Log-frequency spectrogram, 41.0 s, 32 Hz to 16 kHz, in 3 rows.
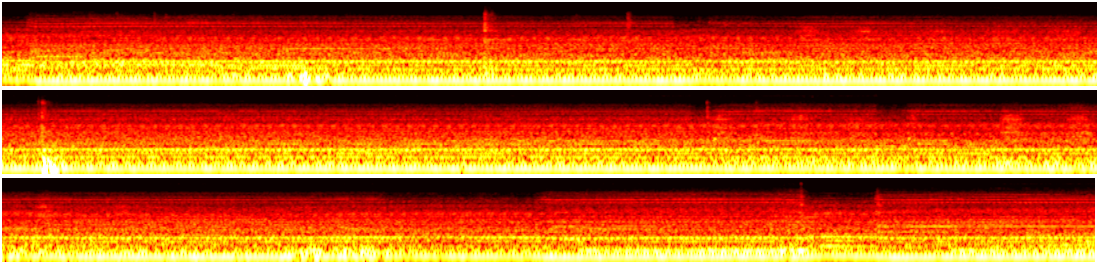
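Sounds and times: truck engine humming: 0.0s - 41.0s
sharp clunk: 14.1s - 14.5s.

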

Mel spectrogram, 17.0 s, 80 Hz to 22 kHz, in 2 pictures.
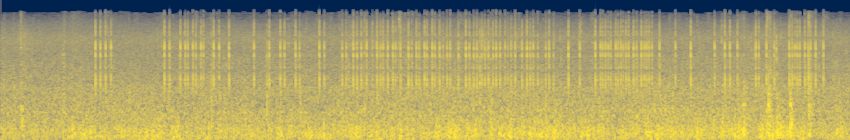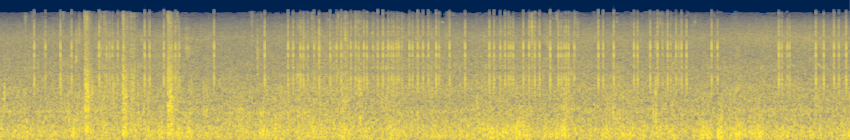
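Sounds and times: tyres rumbling on dirt track: 0.0s - 17.0s
vehicle rattling over bumps: 0.0s - 17.0s
wind: 0.0s - 17.0s
sharp knocks: 8.9s - 15.5s.

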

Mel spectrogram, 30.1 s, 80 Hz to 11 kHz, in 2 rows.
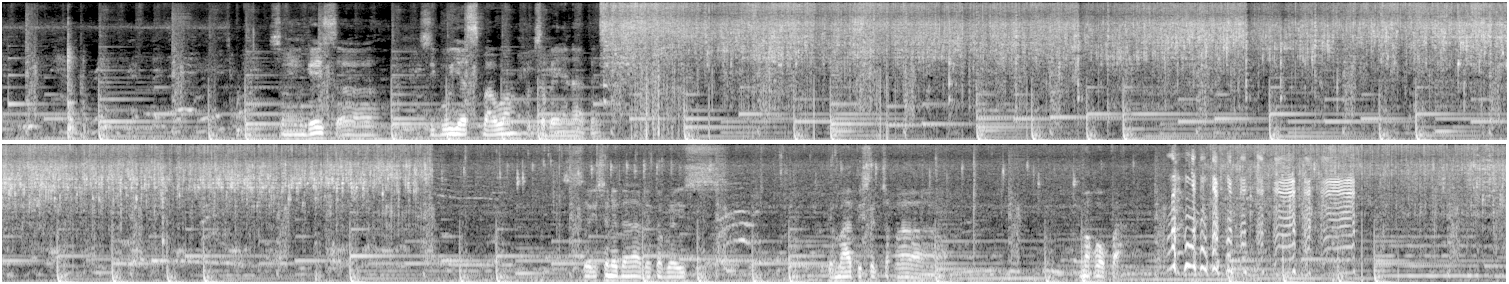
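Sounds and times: background music with steady beat: 0.0s - 30.0s
onions sizzling in hot oil: 6.0s - 30.0s.

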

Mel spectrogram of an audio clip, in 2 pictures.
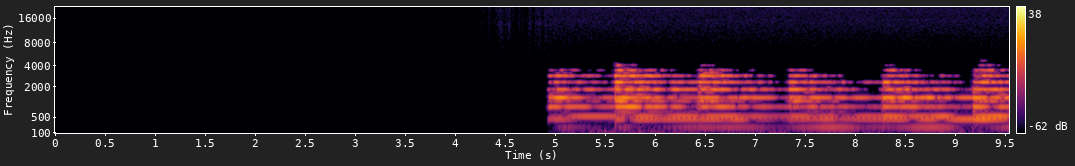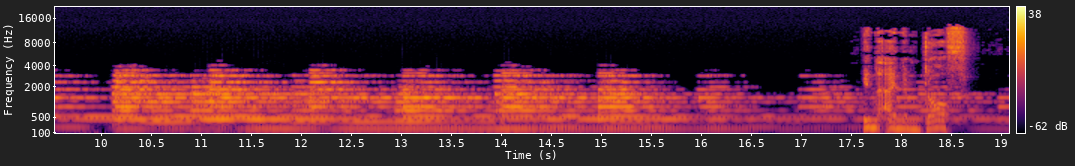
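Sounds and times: church bells ringing: 5.0s - 19.0s.

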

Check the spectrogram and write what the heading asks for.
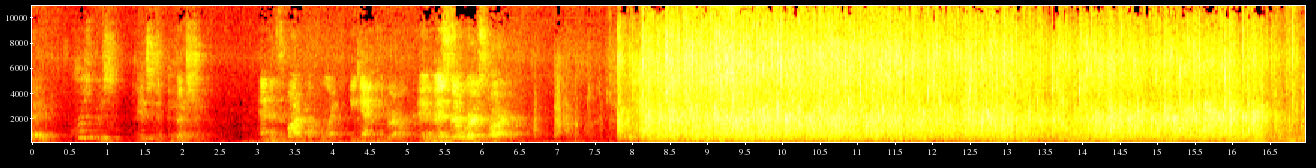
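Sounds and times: audience applauding: 7.6s - 16.9s
musical notes: 12.8s - 16.9s.

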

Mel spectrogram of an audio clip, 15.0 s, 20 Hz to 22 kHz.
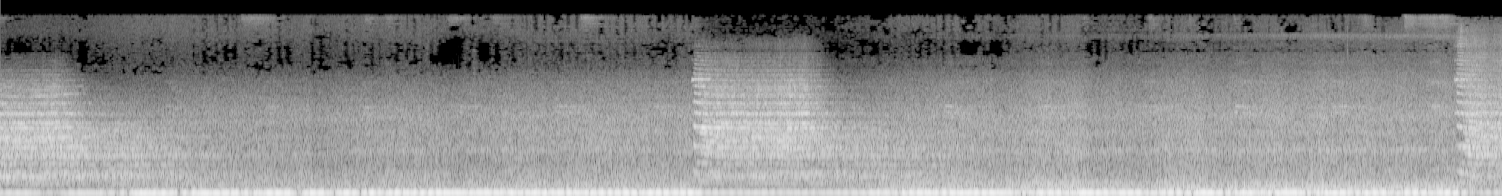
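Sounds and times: locomotive horn chord: 0.0s - 2.1s, 6.9s - 9.0s, 14.5s - 15.0s
diesel engine low rumble: 0.0s - 15.0s.

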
